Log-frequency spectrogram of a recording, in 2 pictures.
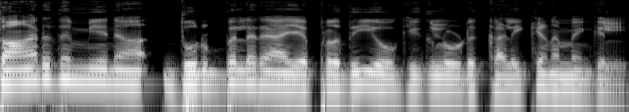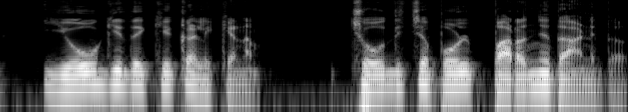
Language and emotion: Malayalam, neutral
